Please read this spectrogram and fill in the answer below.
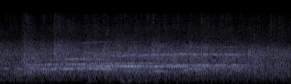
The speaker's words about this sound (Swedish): Kom igen. Ge honom en applåd.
